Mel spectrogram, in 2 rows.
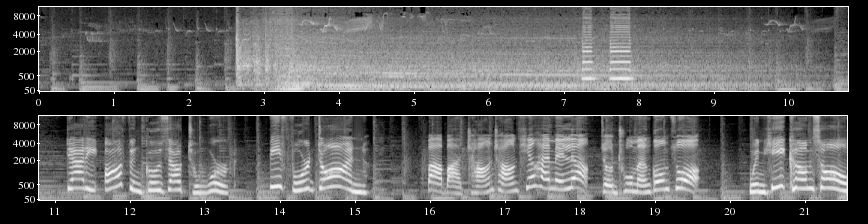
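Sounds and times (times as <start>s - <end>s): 
delivery truck engine rumble: 2.6s - 10.7s
delivery truck horn honks: 3.2s - 9.5s
speech: 11.4s - 15.3s, 16.0s - 19.7s, 20.3s - 21.5s.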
